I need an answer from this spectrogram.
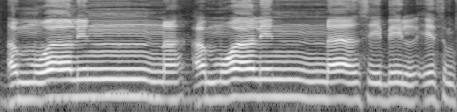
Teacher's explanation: amwalin nas ni kena dengung dengan qadar 2 harakat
